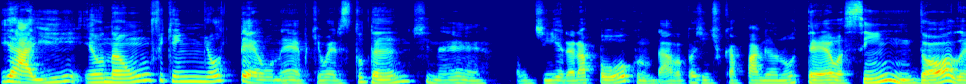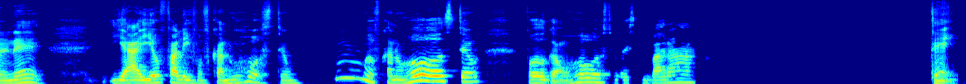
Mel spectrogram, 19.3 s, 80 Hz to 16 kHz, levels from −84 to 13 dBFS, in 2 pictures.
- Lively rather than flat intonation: Yes, wide, 7.0 semitones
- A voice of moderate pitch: Yes, medium, 145 Hz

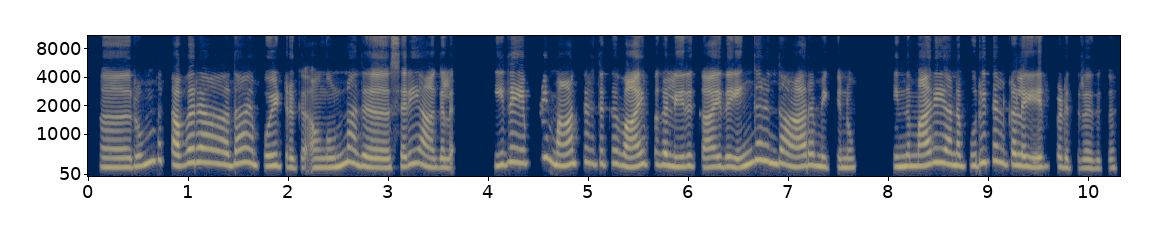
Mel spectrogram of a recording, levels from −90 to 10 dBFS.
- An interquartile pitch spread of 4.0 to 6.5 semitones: Yes, average, 5.0 semitones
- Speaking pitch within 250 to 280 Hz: Yes, very high, 260 Hz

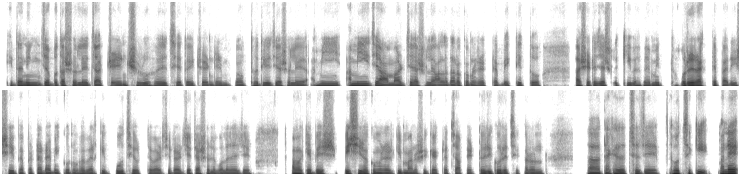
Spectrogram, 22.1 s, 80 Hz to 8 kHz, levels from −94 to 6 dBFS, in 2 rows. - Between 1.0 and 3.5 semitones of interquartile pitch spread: Yes, narrow, 2.6 semitones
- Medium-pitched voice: No, low, 125 Hz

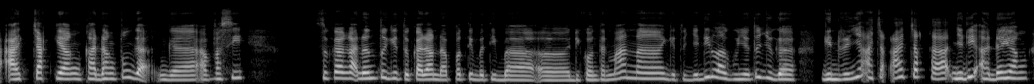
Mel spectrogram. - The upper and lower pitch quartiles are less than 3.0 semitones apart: No, average, 3.8 semitones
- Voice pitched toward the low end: No, very high, 250 Hz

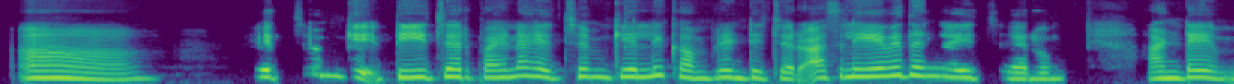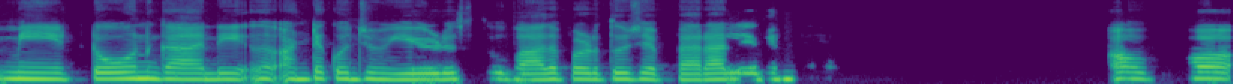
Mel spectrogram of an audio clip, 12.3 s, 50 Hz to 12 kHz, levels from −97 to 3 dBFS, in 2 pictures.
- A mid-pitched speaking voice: No, high, 220 Hz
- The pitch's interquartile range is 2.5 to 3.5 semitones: No, average, 4.3 semitones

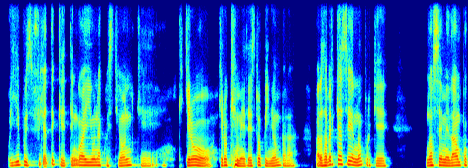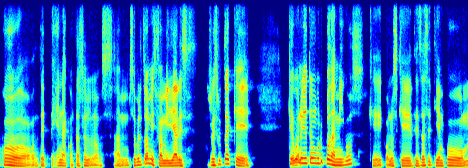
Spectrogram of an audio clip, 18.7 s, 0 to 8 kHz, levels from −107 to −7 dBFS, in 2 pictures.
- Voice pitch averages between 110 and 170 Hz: Yes, medium, 140 Hz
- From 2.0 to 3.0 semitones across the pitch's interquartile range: No, average, 3.7 semitones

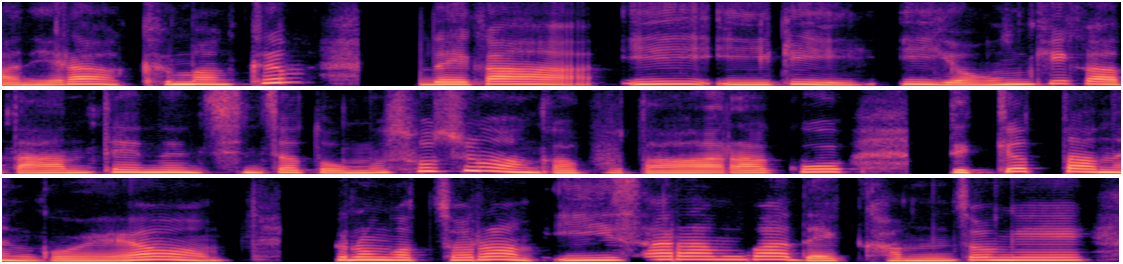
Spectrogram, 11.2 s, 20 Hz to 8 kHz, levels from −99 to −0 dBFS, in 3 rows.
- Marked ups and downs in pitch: No, average, 4.1 semitones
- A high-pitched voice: Yes, high, 220 Hz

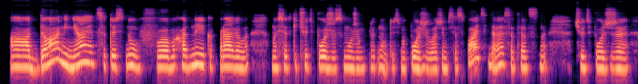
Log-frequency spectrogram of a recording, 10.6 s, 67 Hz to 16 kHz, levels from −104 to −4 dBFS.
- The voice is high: Yes, high, 200 Hz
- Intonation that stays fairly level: Yes, narrow, 1.9 semitones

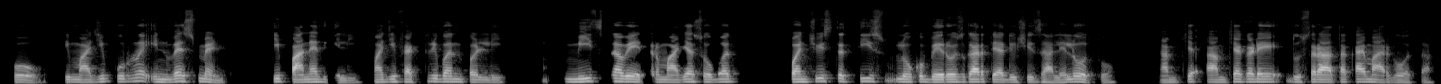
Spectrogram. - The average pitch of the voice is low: Yes, low, 115 Hz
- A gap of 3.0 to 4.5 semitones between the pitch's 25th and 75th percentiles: No, narrow, 2.5 semitones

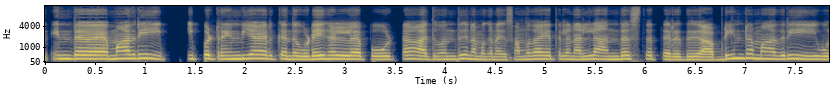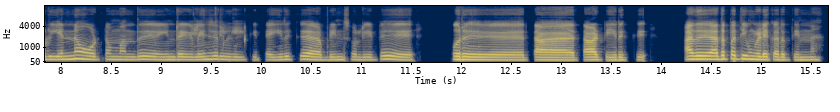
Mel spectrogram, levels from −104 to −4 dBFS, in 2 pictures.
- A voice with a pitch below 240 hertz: Yes, high, 200 Hz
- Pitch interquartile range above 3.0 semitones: Yes, average, 3.6 semitones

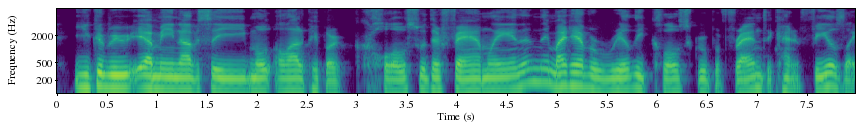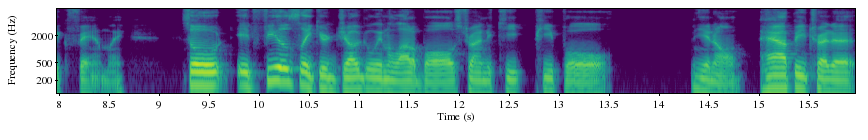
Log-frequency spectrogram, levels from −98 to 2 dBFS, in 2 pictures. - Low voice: Yes, low, 115 Hz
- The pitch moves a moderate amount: Yes, average, 3.2 semitones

